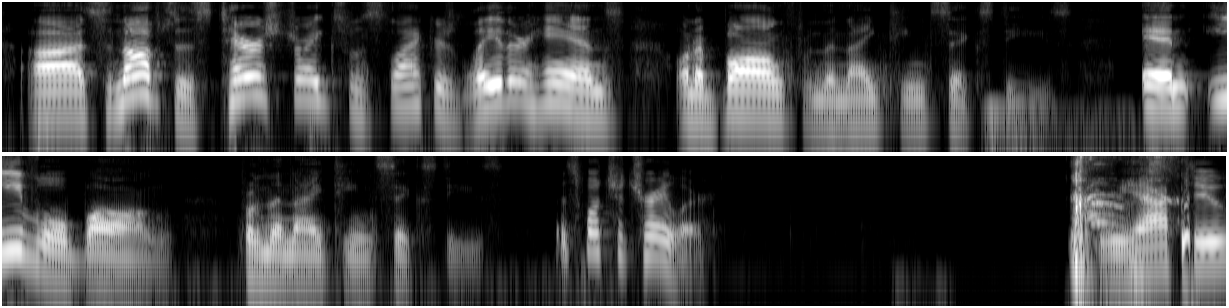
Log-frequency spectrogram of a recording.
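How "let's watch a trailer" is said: extremely wholesome, good-natured, squeaky-clean friendly delivery. Suggesting to the others that they watch a trailer: most wholesome way possible. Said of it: "You said that in the most wholesome way possible".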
